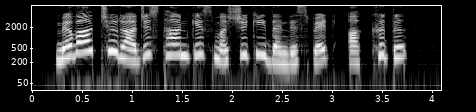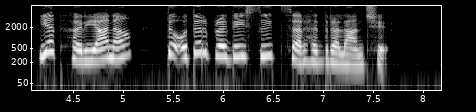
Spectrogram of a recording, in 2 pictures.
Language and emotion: Kashmiri, neutral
